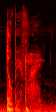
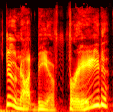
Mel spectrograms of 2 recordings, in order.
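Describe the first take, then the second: First: It is said in a soft, comforting tone. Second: It is said in a harsh, scolding tone.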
